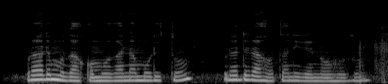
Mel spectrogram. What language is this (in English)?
Kikuyu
